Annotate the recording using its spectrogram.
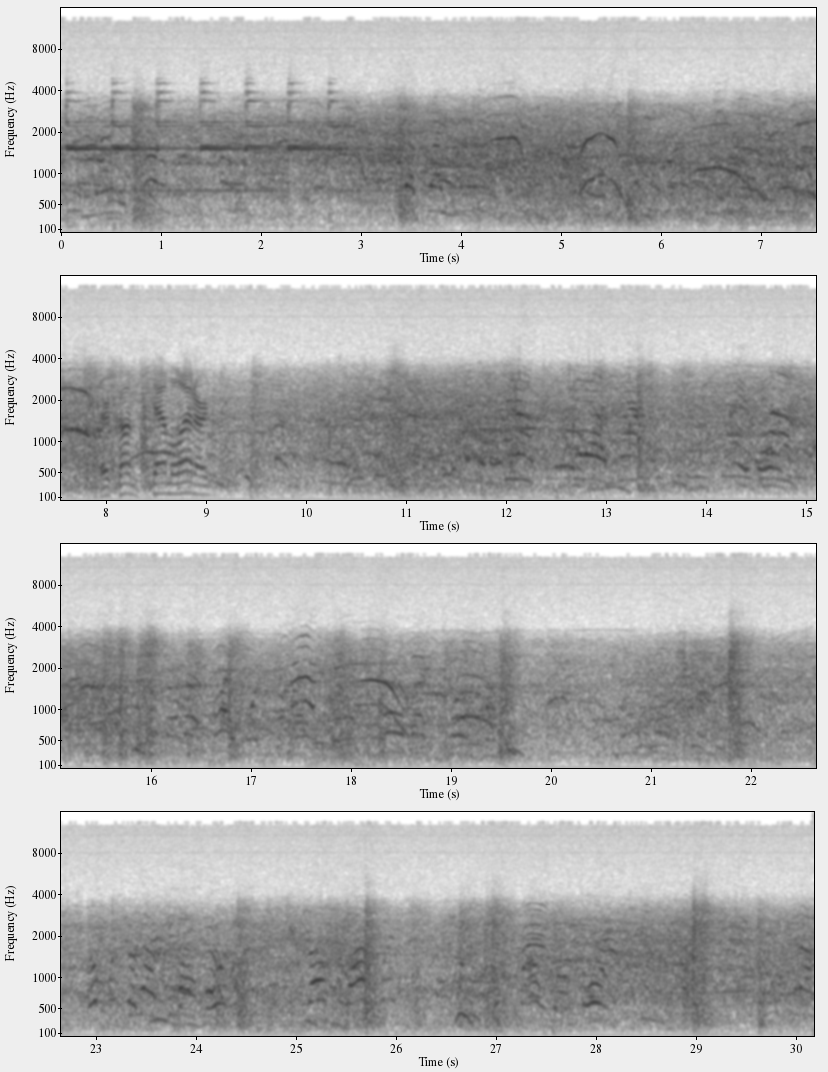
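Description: Large arena crowd yelling and screaming steadily, many voices overlapping, during a wrestling brawl in the ring. A few sharp knocks cut through the din, and a shrill held whistle-like sound stands out in the first few seconds.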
